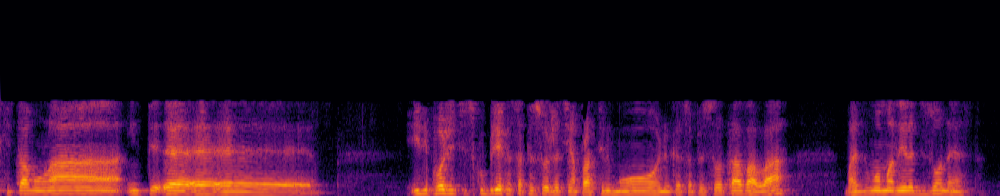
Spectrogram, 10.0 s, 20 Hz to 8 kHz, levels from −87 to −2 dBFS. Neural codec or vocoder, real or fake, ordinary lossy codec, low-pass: none; real; AAC, 16 kbps; 7.2 kHz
